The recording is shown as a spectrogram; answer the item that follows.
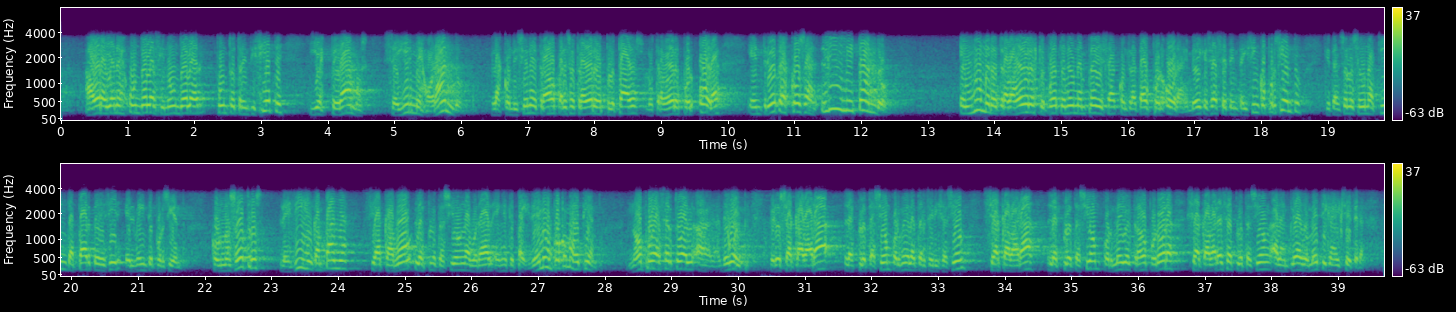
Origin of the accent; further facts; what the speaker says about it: Ecuador; me he conocido en mi país palmo a palmo, pero siempre se descubre algo nuevo. Entonces, he descubierto el arroz de Macará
